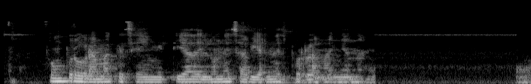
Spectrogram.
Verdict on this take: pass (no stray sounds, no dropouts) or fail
pass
